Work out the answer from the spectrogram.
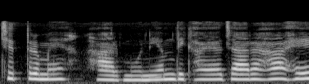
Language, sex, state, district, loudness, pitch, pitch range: Hindi, female, Jharkhand, Jamtara, -14 LUFS, 235 Hz, 225-250 Hz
